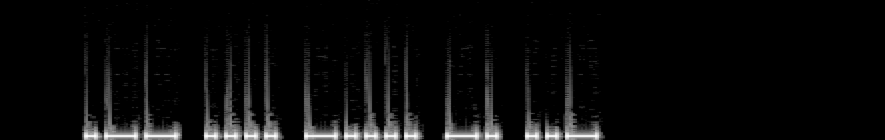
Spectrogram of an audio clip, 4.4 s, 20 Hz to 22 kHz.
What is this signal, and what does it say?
Morse code, heard as a keyed tone, about 23 wpm, 700 Hz. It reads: WH6NU
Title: Speed Racing - USA 2x2 Call Signs 20wpm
